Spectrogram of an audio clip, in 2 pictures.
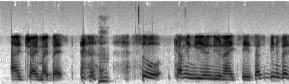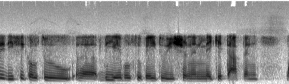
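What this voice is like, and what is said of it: Italian-accented English. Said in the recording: “moving from Italy without speaking any English ... you have a beautiful accent”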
